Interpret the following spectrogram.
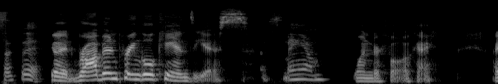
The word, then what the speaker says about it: Canzius: So it's, how do I pronounce your last name? Canzius? Oh, yes. Okay. You got it on. Yes, that's it. Good. Robbin Pringle Canzius.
